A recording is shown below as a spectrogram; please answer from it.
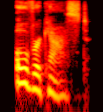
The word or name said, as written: overcast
